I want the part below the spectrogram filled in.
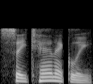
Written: satanically

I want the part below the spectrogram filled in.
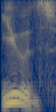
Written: youths

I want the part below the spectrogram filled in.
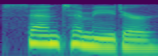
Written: centimeter

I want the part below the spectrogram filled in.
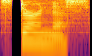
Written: sternness

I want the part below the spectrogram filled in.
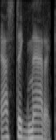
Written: astigmatic

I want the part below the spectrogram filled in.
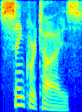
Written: syncretize

